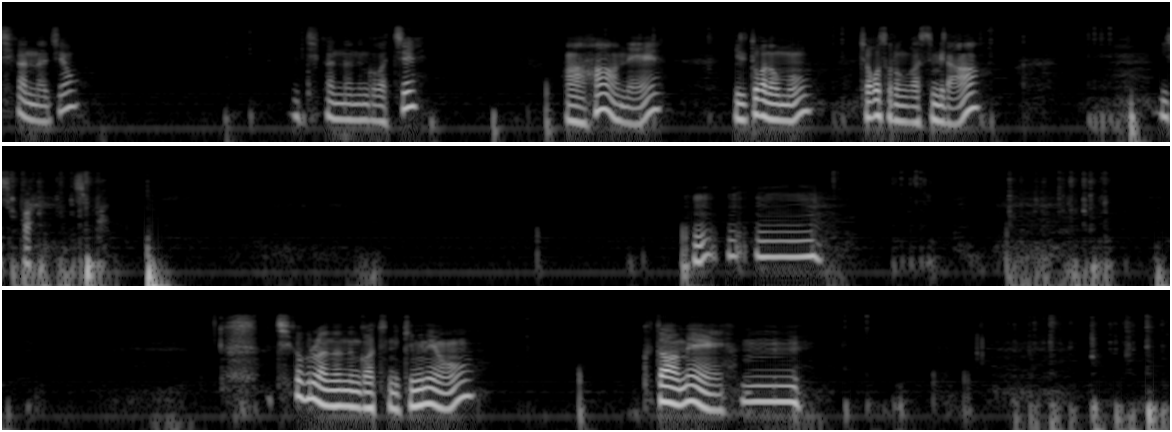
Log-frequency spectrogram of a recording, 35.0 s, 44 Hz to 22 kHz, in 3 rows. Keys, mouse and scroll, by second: 2.5-2.9 alt+middle drag, 2.5 click, 4.4 alt+middle click, 5.0 click, 6.3 click, 6.4 alt+middle click, 8.2 click, 9.7 click, 9.8 alt+middle click, 10.8 click, 10.9 click, 11.7 click, 11.7 alt+middle click, 11.7 KP_2, 11.8 KP_0, 12.0 Tab, 12.5 Return, 17.2 Tab, 17.2 click, 17.2 KP_0, 17.2 KP_2, 19.0 Return, 19.0 Tab, 19.0 click, 19.0 KP_0, 19.0 KP_2, 20.5 Tab, 20.5 click, 20.5 KP_0, 20.5 KP_2, 20.7 click, 21.8-22.2 typing, 22.2 Tab, 22.2 Return, 22.2 click, 23.2 Return, 23.2 Tab, 23.2 click, 23.2 KP_0, 23.2 KP_1, 25.7 Return, 25.7 Tab, 25.7 KP_0, 25.7 KP_1, 25.7 click, 31.4 Return, 31.4 Tab, 31.4 KP_0, 31.4 KP_1, 31.9 click, 32.7 Return, 32.7 Tab, 32.7-34.8 typing, 33.1 Return, 33.1 click, 33.9 Return, 34.2 Tab, 34.6 Tab, 34.6 Return, 34.6 click, 34.8 Return, 34.8 Tab, 34.8 click.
